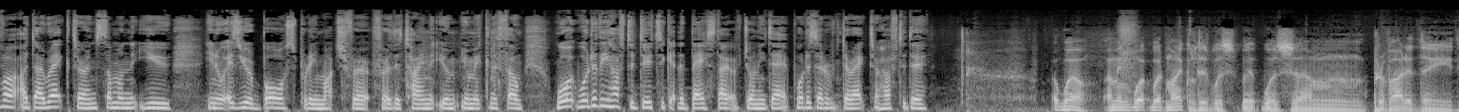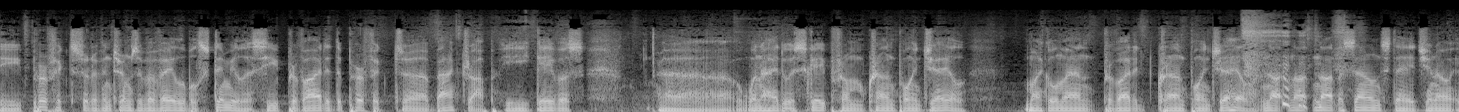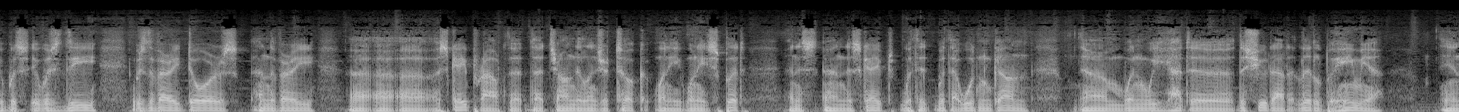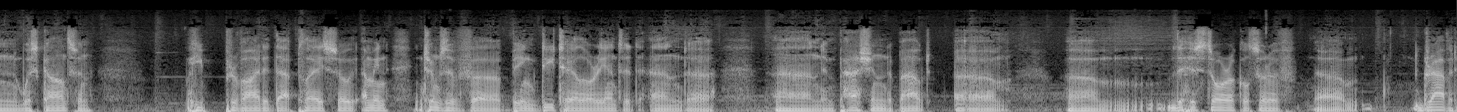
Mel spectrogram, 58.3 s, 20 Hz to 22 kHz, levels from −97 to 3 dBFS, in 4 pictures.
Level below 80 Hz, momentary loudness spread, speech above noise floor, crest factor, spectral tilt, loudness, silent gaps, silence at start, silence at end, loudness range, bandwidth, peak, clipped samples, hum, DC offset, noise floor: -28 dBFS; 7 LU; 25 dB; 16 dB; -4.5 dB/octave; -20 LUFS; none; 0 s; 0 s; 3 LU; 15.5 kHz; -4 dBFS; under 0.1%; none; under 0.1%; -45 dBFS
